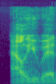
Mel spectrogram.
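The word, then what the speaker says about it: Al Udeid: The major military base, Al-Ued, I think is how you say it.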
